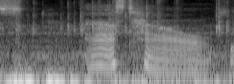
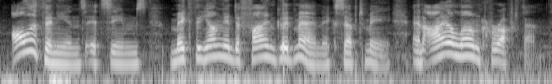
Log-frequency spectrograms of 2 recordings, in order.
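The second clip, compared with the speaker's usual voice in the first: lively, louder text reading with Socrates's pointed questions; dramatic reading aloud; 3 semitones higher, 7 dB louder, faster than usual. Acted. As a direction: read the dialogue as if cross-examining in court. Reading Plato's Apology aloud.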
